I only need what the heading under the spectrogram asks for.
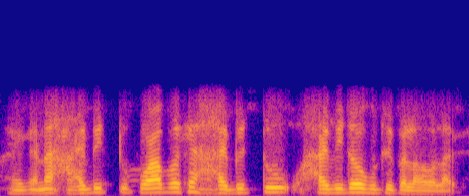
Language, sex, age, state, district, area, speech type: Assamese, male, 18-30, Assam, Charaideo, rural, conversation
